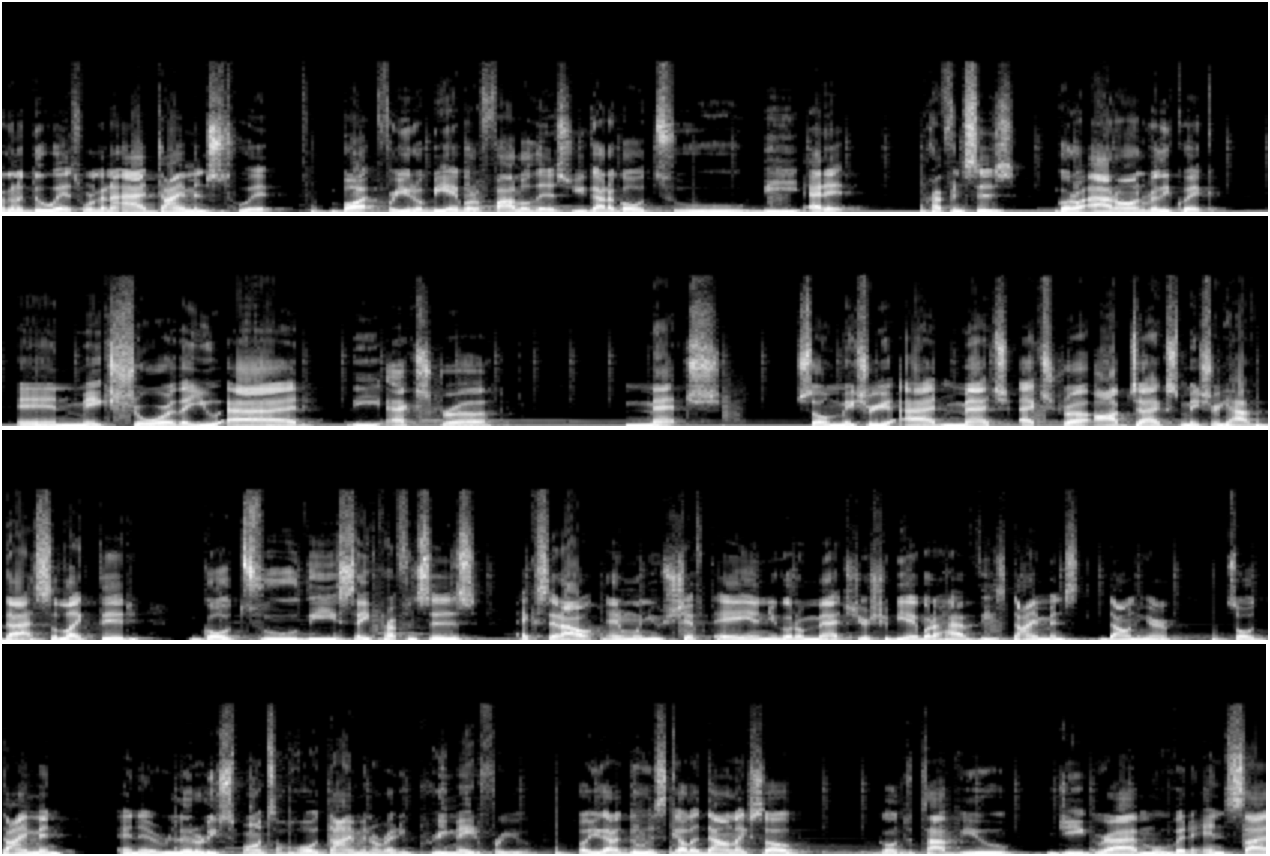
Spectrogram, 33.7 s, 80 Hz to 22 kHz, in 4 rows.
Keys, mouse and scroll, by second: 0.1-6.3 scroll up 2, 6.3-10.9 drag, 25.5-26.0 scroll down 7, 26.0-29.5 middle drag, 29.5 s, 31.2 KP_7, 32.0 g.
